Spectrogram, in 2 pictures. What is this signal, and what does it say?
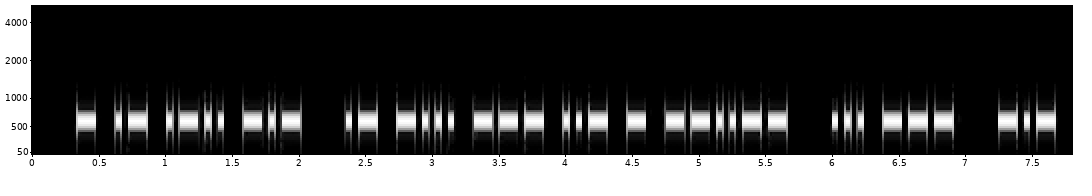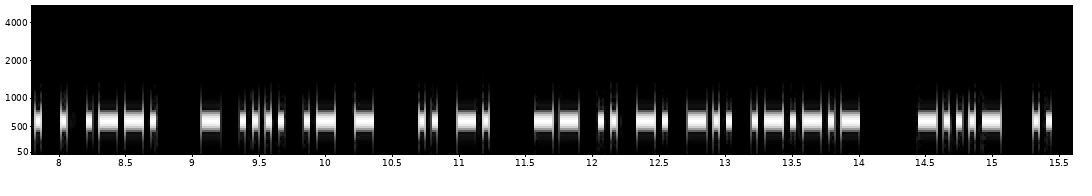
Morse code, heard as a keyed tone, about 25 wpm, 600 Hz. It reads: TALK ABOUT, SO KEEP THAT IN MIND. <BT> I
